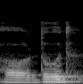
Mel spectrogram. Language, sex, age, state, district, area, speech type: Hindi, male, 30-45, Uttar Pradesh, Prayagraj, rural, spontaneous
